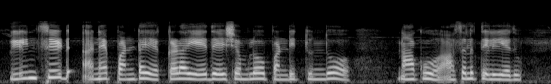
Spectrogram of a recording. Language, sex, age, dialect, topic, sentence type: Telugu, female, 25-30, Central/Coastal, agriculture, statement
